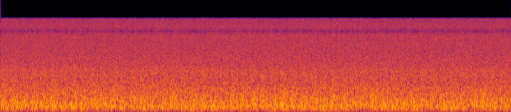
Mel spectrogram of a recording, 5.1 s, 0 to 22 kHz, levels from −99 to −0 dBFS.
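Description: From the start to the end of the speech, every phrase returns as a faint copy. This is echo with no canceller. The far end plays the call through a loudspeaker. Its microphone picks that sound up again, and nothing strips it out. So the speech comes back after a network round trip of roughly a third of a second. The copy sits about 15 dB below the direct speech. It sounds thinner, trailing each syllable like a shadow.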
